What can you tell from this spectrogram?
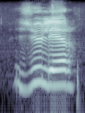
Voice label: "зуьлер", Aghul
